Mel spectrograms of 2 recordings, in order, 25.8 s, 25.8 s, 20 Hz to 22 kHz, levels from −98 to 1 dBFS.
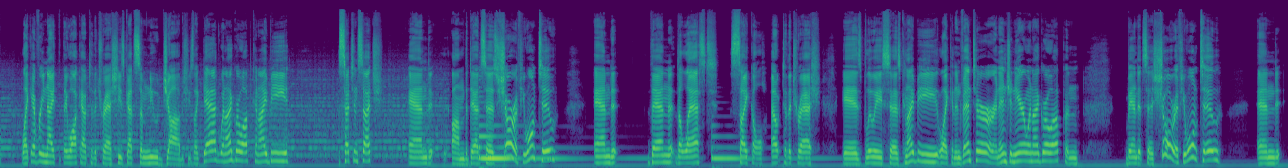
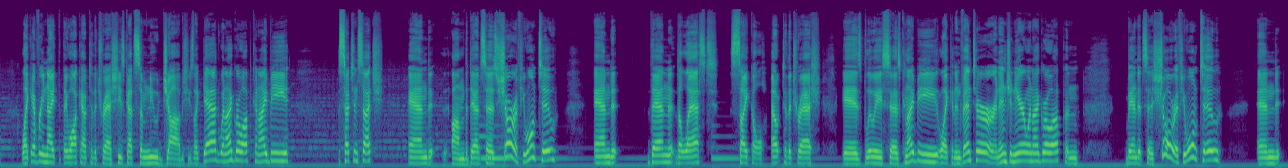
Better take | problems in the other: second | background music; loud; throughout; 8 dB below the speech; faint in the second

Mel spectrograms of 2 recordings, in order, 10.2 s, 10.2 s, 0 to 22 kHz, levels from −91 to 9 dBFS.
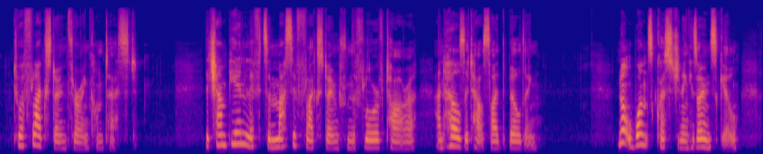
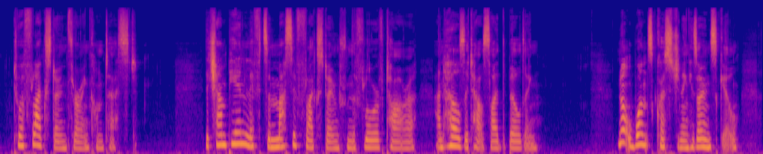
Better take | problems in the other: second | thin; very; fading below 400 Hz

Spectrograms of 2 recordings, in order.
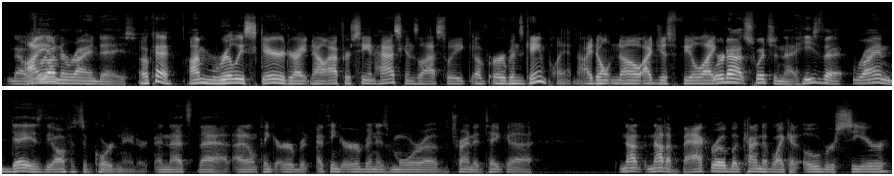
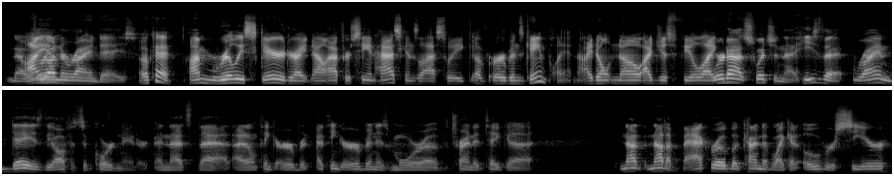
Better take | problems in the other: first | thin; somewhat; fading below 300 Hz

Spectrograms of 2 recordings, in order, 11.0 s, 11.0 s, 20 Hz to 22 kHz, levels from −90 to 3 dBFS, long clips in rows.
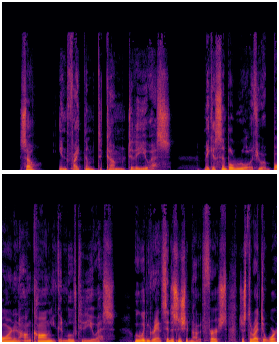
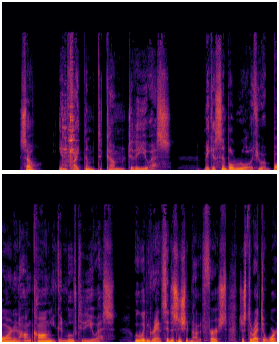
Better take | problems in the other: first | clattering dishes; loud; at 1 s; peak 1 dB above the speech

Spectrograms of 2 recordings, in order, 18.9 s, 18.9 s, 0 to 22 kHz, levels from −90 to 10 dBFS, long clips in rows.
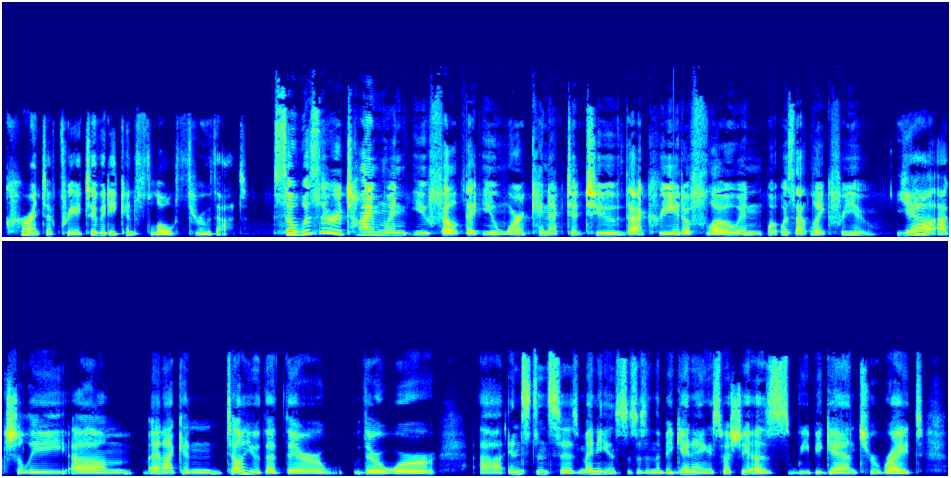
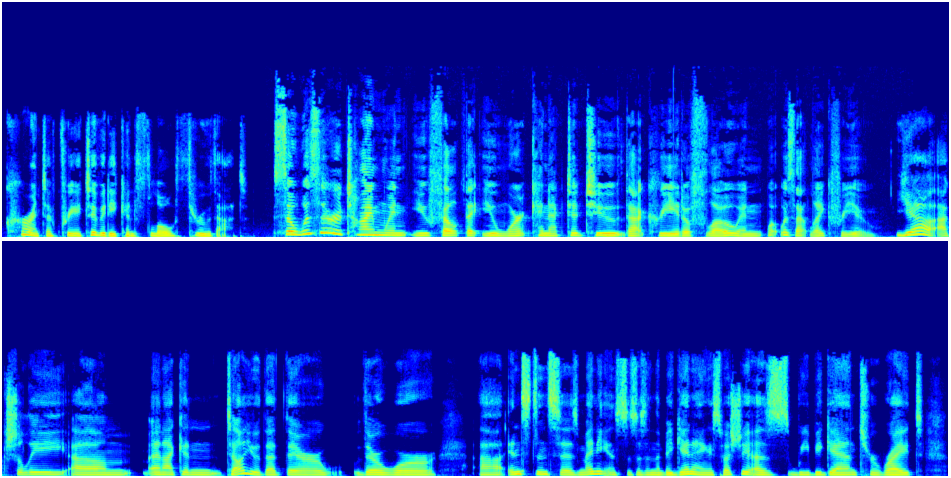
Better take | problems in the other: second | thin; very; fading below 300 Hz

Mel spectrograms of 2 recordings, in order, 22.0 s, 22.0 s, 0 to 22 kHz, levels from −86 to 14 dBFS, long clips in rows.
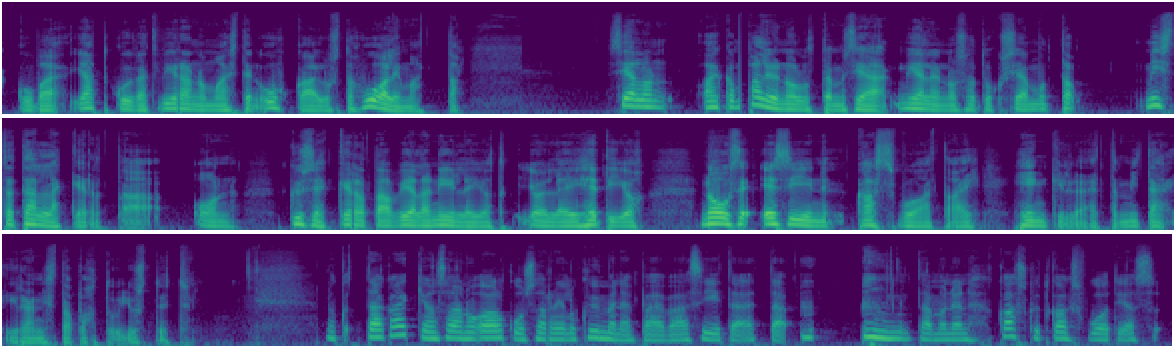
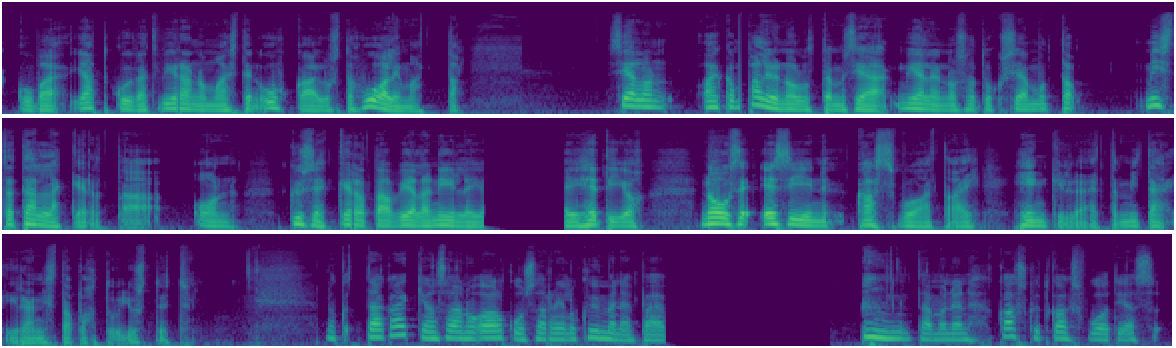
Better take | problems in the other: first | audio cutting out; at 10 s for 0.5 s and at 19 s for 1 s

